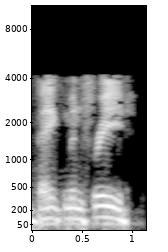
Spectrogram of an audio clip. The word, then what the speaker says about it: Bankman-Fried: And we had a question, how do you pronounce it? Well, I think pending reversal on his appeal, I think we can now say his name is pronounced Bankman-Fried, not Bankman-Fried.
